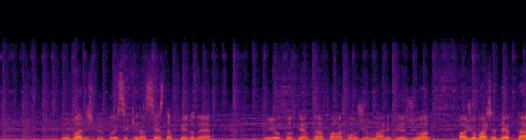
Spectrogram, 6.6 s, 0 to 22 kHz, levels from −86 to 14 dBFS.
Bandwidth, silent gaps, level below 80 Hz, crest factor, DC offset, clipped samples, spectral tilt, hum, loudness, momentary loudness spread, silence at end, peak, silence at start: 16 kHz; none; -44 dBFS; 16 dB; under 0.1%; under 0.1%; -6 dB/octave; none; -27 LUFS; 15 LU; 0 s; -10 dBFS; 0 s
